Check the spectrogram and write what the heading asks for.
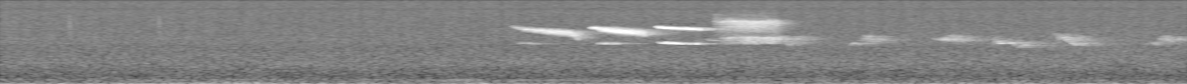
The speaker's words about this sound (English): That's pretty loud. Scarlet tanager directly behind me.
